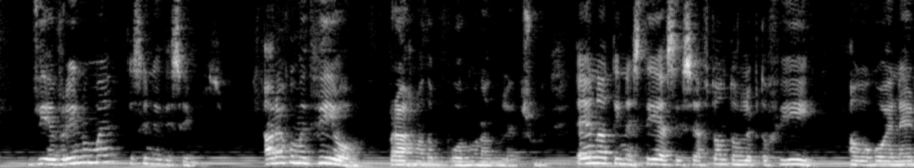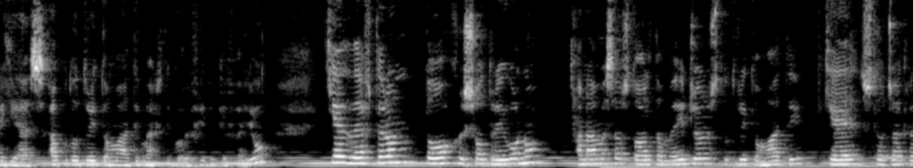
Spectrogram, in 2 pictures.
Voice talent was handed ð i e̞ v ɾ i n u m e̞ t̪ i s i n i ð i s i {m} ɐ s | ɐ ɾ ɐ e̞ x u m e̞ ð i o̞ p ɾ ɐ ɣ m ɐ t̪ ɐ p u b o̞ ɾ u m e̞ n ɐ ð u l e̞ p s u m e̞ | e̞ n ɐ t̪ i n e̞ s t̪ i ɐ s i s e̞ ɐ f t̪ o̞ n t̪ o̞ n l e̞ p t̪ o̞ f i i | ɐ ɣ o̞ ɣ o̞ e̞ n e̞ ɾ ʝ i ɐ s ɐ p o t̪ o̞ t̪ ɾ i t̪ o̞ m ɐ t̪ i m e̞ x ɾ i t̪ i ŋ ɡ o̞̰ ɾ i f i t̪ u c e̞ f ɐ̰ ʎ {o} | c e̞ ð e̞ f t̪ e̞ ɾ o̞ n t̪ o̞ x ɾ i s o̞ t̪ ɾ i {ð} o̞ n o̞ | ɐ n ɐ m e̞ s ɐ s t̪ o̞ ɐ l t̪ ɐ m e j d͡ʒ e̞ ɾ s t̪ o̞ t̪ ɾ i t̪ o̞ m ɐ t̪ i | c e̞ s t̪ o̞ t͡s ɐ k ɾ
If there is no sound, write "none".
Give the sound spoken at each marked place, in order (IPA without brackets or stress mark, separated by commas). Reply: m, u, ɣ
